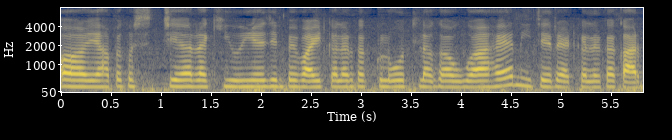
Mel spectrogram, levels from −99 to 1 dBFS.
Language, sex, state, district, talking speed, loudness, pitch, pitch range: Hindi, female, Chhattisgarh, Bilaspur, 235 wpm, -16 LUFS, 220 Hz, 215-230 Hz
